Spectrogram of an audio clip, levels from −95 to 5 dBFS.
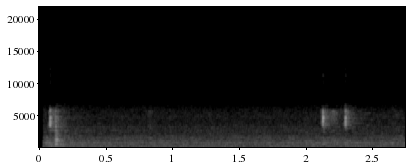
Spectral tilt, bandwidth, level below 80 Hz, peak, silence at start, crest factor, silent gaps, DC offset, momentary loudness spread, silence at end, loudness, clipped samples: -0.5 dB/octave; 6.8 kHz; -70 dBFS; -22 dBFS; 0 s; 32 dB; none; under 0.1%; 18 LU; 0 s; -49 LUFS; under 0.1%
